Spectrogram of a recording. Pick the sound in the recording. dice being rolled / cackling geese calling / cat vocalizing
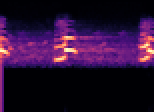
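cackling geese calling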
